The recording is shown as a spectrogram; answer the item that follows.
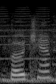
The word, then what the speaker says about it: Beauchamp: Beauchamp is pronounced via chum here, and that's just the life we have to live.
